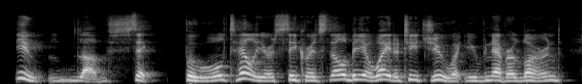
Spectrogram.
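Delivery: snarling, harsh snarled delivery. Tull turns on someone pleading for a prisoner, snarled. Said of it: "Tull snarled".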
